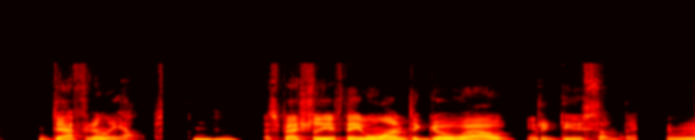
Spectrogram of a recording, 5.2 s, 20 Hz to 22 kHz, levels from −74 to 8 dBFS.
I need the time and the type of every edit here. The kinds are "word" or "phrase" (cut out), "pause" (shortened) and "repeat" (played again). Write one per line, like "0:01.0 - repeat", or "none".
0:04.0 - word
